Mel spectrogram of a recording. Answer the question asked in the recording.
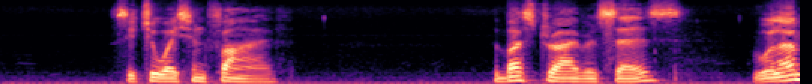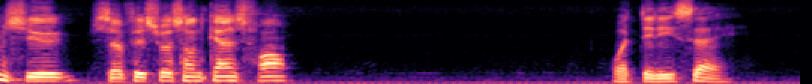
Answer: There you are, sir. It comes to 75 francs.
